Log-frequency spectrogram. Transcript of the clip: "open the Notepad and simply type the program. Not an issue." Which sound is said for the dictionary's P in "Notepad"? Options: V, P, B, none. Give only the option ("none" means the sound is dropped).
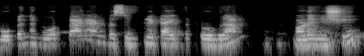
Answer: B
